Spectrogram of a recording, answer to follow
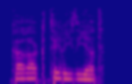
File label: "charakterisiert", German; adjectives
